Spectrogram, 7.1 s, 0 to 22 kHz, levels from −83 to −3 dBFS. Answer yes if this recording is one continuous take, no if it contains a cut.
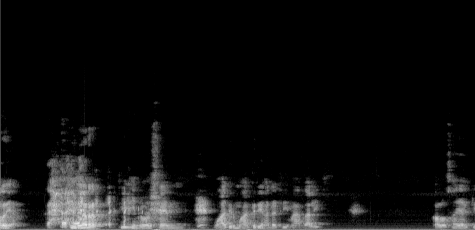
yes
